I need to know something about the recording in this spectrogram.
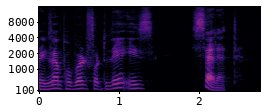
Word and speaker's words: szeret: And our sound S is spelled with an SZ in Hungarian. We call this S, S, so that's the S sound. And our example word for today is szeret, szeret, to like or to love, szeret.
